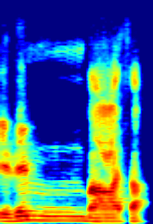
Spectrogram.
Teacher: اصل میں اذن نون تھا، نون ساؤنڈ تھی، لیکن ہم نے جو ہے میم ساؤنڈ یہاں پر ادا کی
